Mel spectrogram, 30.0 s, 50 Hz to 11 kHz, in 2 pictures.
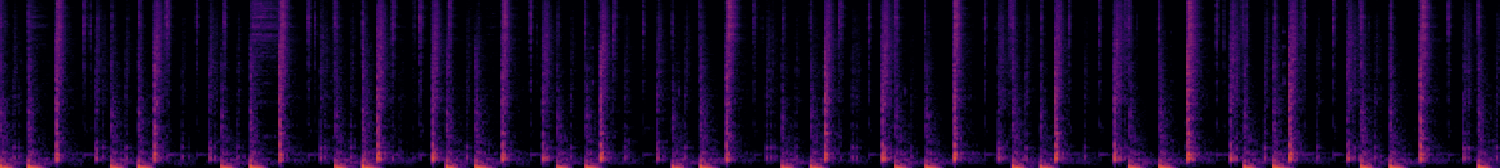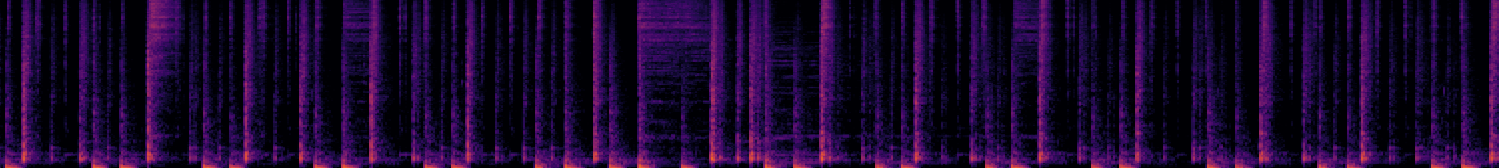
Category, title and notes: Music > Solo percussion
Simple groove 106 BPM in 4
live, drums, kit, recording, studio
